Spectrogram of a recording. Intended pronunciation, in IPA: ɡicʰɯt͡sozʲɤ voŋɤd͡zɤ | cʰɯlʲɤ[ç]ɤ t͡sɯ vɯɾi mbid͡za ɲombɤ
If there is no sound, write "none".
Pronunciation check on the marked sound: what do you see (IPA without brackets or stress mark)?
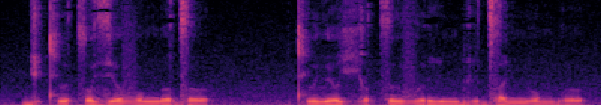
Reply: ç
